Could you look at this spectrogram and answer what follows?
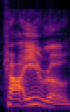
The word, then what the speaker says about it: chairo: This word is the Greek word is spelled C-H-A-I-R-O, but it is pronounced kairo. The C-H-A, ka, I is pronounced as a long double E.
